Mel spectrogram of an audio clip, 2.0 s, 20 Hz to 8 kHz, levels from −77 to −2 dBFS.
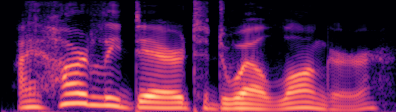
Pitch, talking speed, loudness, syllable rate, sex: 145 Hz, 180 wpm, -15 LUFS, 4.4 syllables/s, male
